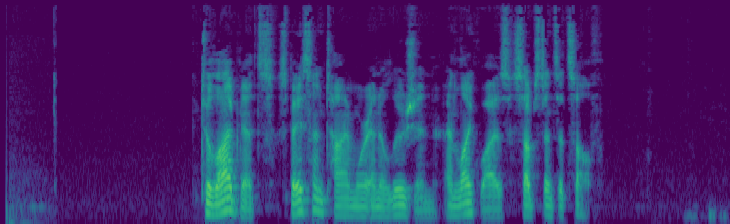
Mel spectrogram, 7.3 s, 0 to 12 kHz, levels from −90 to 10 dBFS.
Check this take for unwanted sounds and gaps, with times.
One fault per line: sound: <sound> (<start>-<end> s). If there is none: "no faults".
no faults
